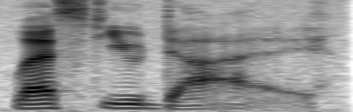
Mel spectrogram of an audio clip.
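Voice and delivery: slow, hushed whisper; slow ominous whisper; whispered warning. Acted. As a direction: breathe the threat out slowly. Ominous end of the quoted command.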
